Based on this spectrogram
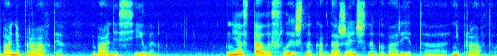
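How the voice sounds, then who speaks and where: Very slowly and with long, frequent pauses, a woman at medium pitch speaks in a somewhat breathy, flat monotone. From Moscow, Russia. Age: 40s. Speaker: bathhouse practitioner and healer. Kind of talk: casual interview.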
